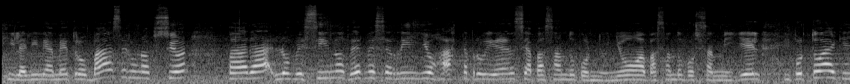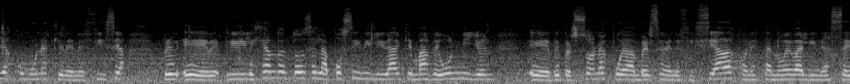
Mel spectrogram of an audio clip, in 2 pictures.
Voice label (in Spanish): cuña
